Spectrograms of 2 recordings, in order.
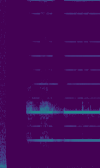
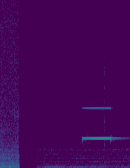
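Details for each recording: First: Multimeter in continuity mode testing a wire or connection: clean steady high beep with one short break, confirming the wire or connection is intact. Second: Multimeter in continuity mode: high beep sounds briefly, cuts out, returns in broken bursts; inconsistent beeping means resistance or a break inside, cable possibly damaged or not well plugged.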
